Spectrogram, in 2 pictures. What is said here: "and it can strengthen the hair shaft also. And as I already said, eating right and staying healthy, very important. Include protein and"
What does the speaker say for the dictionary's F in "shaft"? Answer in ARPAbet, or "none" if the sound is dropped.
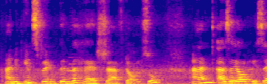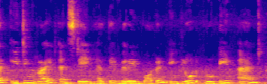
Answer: F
